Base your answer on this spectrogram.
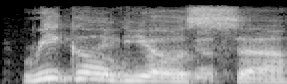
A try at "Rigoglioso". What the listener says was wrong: The second G is silent.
